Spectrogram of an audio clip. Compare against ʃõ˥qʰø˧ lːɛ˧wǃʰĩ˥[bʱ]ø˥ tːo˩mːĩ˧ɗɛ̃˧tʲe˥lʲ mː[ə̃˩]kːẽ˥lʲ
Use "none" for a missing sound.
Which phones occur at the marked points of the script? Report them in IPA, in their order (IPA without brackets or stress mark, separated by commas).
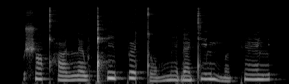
pː, ə̃˩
